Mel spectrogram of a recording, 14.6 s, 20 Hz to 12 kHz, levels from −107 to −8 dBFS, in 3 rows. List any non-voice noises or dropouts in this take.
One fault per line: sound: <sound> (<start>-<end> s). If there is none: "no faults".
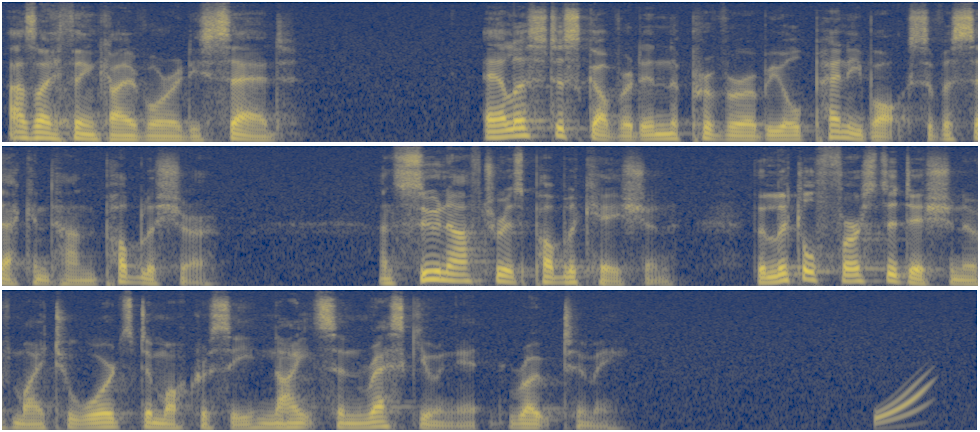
sound: chirp (14.1-14.5 s)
